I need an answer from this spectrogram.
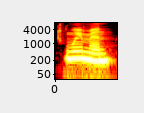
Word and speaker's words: women: How do you say one lady? Woman. Woman. And more than one? Women. Women. Yeah.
